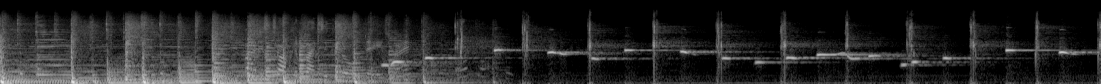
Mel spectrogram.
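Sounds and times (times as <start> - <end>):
drum beat: 0.0 - 5.1
whistled melody: 3.4 - 11.0.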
